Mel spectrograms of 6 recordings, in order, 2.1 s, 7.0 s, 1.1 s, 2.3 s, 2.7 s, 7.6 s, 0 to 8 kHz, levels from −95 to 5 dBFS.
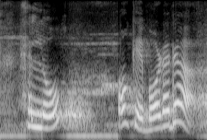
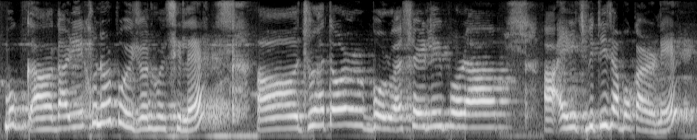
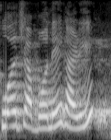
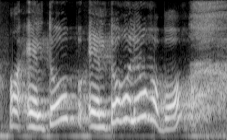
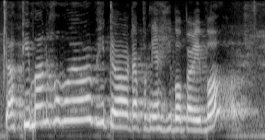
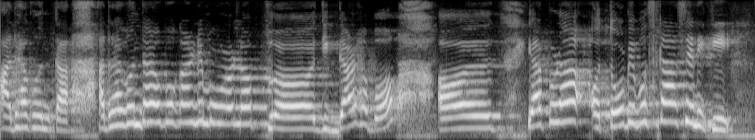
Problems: echo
